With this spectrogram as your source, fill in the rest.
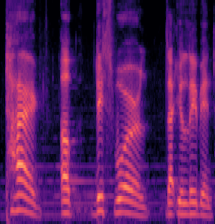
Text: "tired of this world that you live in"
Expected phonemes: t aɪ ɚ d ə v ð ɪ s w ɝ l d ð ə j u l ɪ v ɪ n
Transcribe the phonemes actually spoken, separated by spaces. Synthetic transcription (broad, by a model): t aɪ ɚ d ə v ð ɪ s w ɝ l d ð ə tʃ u l ɪ v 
